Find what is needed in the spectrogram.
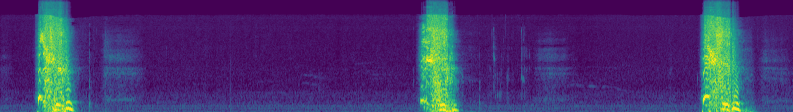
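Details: Three loud, forceful sneezes several seconds apart, each followed by a short sniff, over a steady low room hum; powerful sneezing.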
